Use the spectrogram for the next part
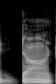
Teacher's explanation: But when you say dant, which is to scold someone, the d and the th, your tongue is curled back, and that is what is called as a retroflex sound.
